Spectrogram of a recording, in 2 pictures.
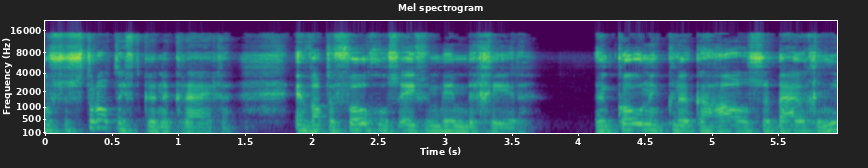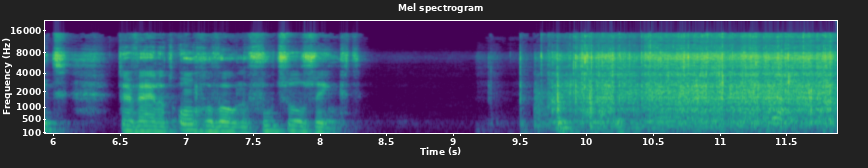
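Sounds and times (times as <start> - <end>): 
speech: 0.0 - 8.4
audience applause: 9.6 - 11.8.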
